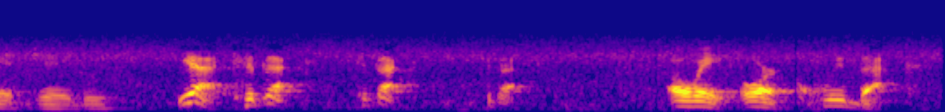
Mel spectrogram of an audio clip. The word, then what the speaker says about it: Quebec: By the way, I love how Americans say Quebec. They say Quebec. It's Quebec, motherfucker.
